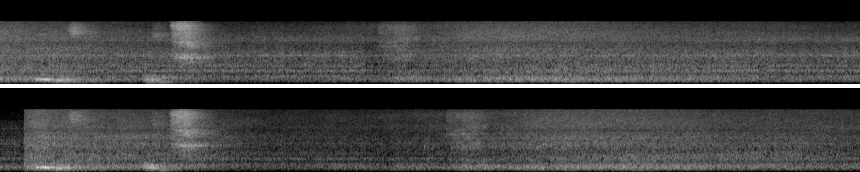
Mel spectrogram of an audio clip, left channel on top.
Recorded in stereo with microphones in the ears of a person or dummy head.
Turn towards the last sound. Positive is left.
turn(degrees=-55)  # may be behind; listen again after turning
